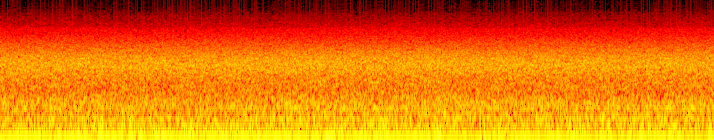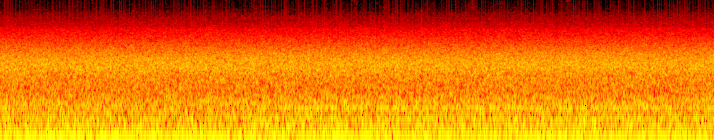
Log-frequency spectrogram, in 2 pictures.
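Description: A jet airliner's engines drone steadily, heard from inside the cockpit.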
